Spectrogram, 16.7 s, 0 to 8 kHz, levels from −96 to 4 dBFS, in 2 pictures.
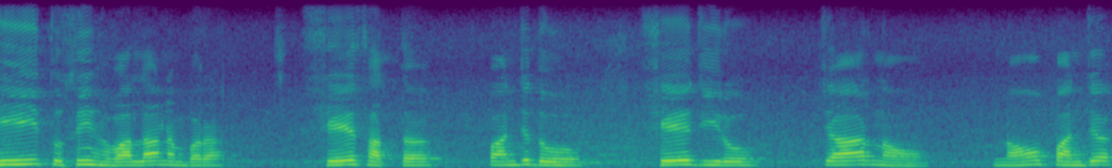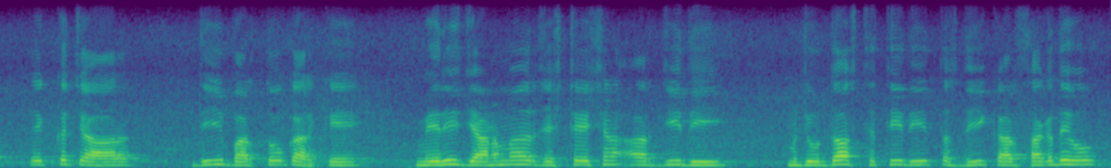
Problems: none marked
